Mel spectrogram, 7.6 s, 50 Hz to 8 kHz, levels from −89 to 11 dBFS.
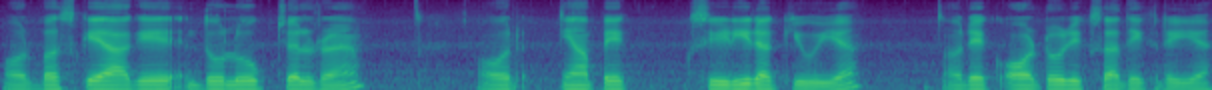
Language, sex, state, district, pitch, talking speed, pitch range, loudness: Hindi, male, Chhattisgarh, Bastar, 120 Hz, 175 wpm, 115-125 Hz, -20 LUFS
